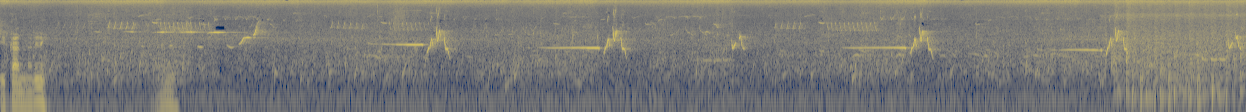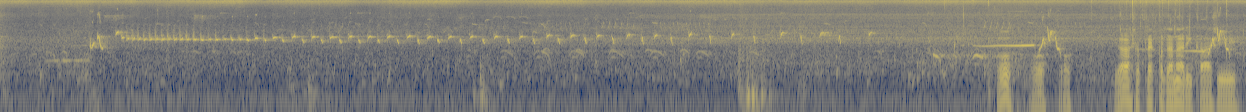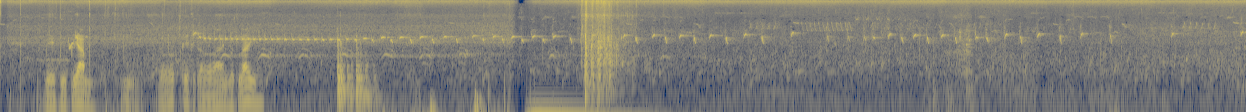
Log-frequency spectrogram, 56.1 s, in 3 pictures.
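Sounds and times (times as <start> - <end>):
whistled bird calls: 1.9 - 3.9, 5.4 - 6.8, 7.9 - 9.5, 12.6 - 14.8, 15.5 - 17.0, 17.6 - 18.8, 32.6 - 34.8, 35.4 - 48.7.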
